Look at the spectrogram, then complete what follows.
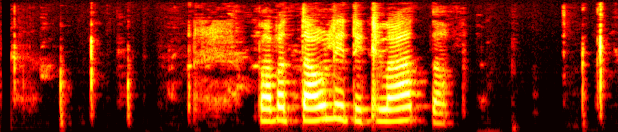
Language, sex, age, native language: Icelandic, female, 10, Icelandic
